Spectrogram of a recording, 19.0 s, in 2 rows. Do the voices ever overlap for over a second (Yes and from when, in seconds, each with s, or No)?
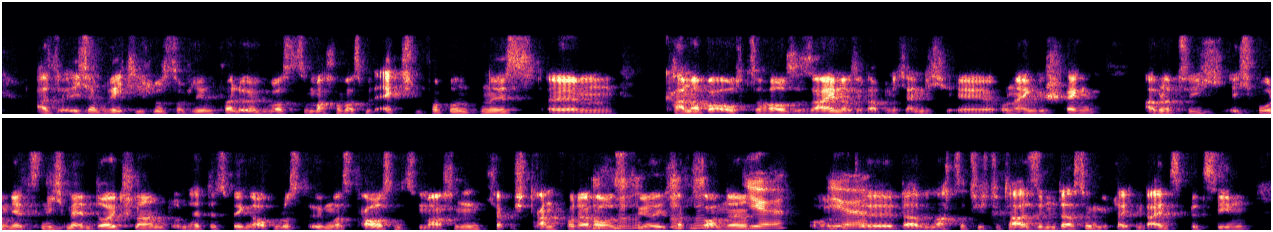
Yes, from 14.0 s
